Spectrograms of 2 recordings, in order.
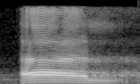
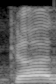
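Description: First: The word begins with a glottal stop. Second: The word begins with a k sound. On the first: "وبعضهم يقلبها همزة" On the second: "وبعض العرب يقلب القاف كاف"

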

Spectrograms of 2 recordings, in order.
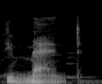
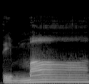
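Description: First: It is said in an American English accent. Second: It is said in a British English accent. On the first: "美式英文会读成是demand" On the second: "英式英文我们是demand"

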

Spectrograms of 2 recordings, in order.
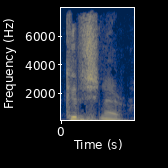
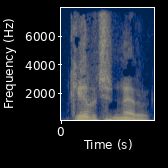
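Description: First: The ch sound is pronounced strongly. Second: The ch sound is nearly silent. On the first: The speaker calls it wrong. "no se pronuncia la che tanto así" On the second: The speaker calls it right. "Es como muda"

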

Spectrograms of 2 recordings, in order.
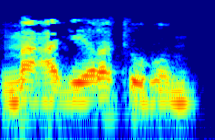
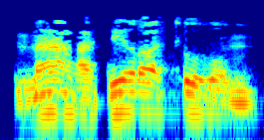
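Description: First: The letters and vowels are run together. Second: Each letter is given its own vowel distinctly. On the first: The speaker calls it wrong. "مش معذرتهم" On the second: The speaker calls it right. "كل حرف عليه حركة أديله حركته"

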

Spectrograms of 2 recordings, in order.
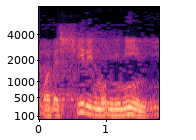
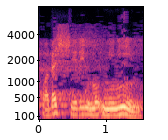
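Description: First: The vowel before the verb's last letter is drawn out. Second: The vowel before the verb's last letter is short. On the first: A woman seems to be addressed. The speaker calls it wrong. "ولا تقل" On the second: A man is addressed. The speaker calls it right. "مثال"

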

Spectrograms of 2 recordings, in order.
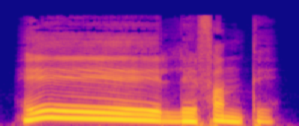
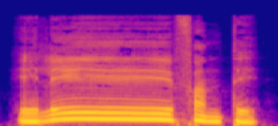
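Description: First: The stress is on the first syllable. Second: The stress is on the second syllable. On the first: "alargando mucho cada una de las sílabas" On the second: "alargando mucho cada una de las sílabas"

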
